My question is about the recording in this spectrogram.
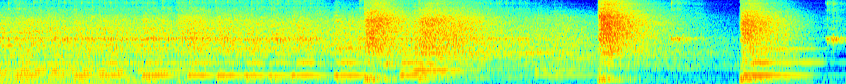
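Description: Cantonese opera band accompaniment: sustained bowed-string and held notes, then three loud percussion crashes, typical of the opera's cymbals, at about three and a half, six and seven and a half seconds in, each dying away.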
